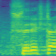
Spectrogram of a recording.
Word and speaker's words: SHRESHTA: साथियों, इसकी हम श्रेष्ठा की स्पेलिंग की बात करें, SHRESHTA, इसको श्रेष्ठा बोलते हैं।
